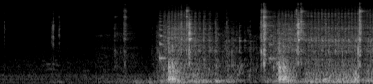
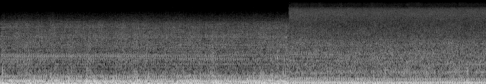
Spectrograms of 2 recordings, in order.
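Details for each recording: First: Vintage outboard motor on a free abandoned boat, run in 100-degree heat after a last-ditch needle fix: it catches and runs ragged with irregular pops and stumbles; first thought to be backfiring, now clearly worse. Engine misfire. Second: 5 horsepower outboard on a 1963 14-ft Sea King boat rescued after long abandonment: a steady, even low drone holding one speed for ten seconds with no misses or knocks; running normally under way.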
